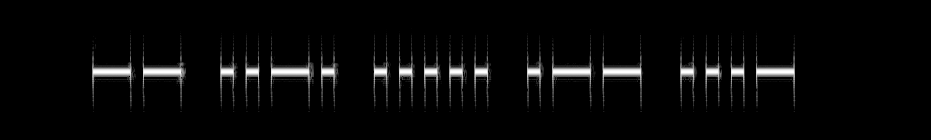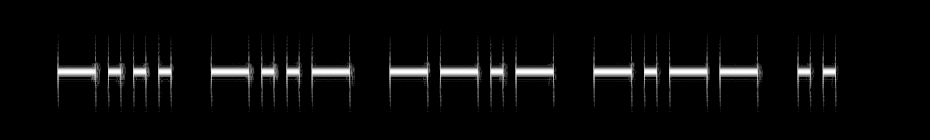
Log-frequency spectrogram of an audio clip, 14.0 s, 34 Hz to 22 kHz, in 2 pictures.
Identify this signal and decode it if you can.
Morse code, heard as a keyed tone, about 13 wpm, 800 Hz. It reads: MF5WV BXQYI
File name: LEZIONI / 8 YJ45 / 8 YJ45 12wpm 2151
